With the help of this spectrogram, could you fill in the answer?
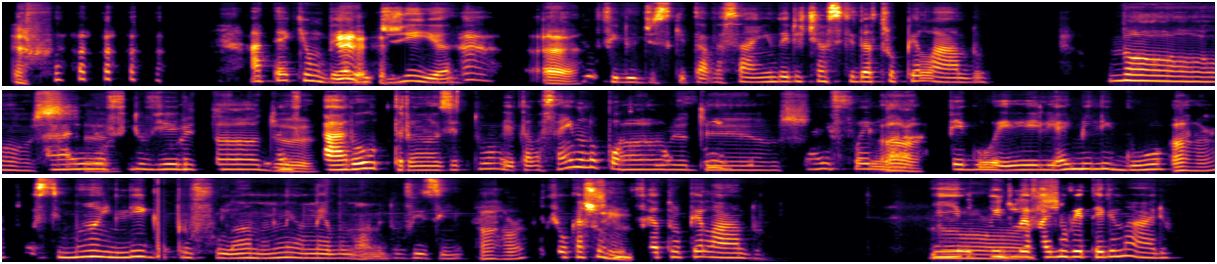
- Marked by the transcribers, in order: laugh; static; distorted speech; tapping; other background noise; unintelligible speech
- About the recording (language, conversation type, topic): Portuguese, unstructured, Como convencer alguém a não abandonar um cachorro ou um gato?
